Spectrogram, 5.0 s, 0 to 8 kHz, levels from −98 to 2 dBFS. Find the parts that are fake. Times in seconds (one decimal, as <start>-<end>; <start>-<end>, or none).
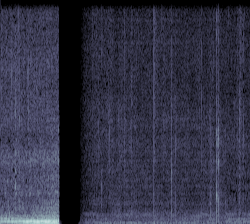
2.2-4.5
